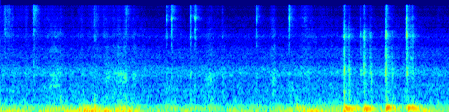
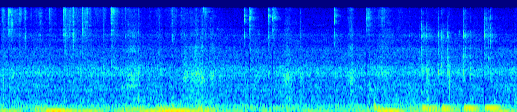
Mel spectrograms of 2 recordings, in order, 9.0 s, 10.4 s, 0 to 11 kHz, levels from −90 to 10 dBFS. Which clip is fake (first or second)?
first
